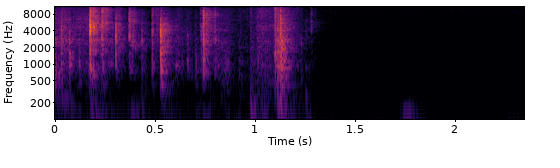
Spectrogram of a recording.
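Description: A quick run of small plastic clicks and taps as toy packaging is handled and a small plastic pet figure is pulled free of a doll box. The clicks stop after just over a second, and one faint low thump follows.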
